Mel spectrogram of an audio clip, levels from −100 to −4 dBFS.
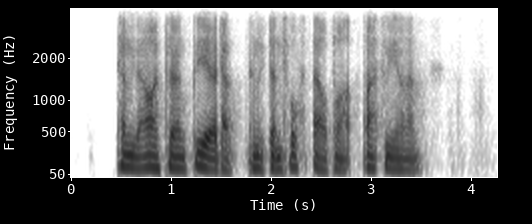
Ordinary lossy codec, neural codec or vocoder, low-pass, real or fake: Opus, 32 kbps; codec, 16 kHz, 0.5 kbps, FreqCodec, larger model; 3.6 kHz; fake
